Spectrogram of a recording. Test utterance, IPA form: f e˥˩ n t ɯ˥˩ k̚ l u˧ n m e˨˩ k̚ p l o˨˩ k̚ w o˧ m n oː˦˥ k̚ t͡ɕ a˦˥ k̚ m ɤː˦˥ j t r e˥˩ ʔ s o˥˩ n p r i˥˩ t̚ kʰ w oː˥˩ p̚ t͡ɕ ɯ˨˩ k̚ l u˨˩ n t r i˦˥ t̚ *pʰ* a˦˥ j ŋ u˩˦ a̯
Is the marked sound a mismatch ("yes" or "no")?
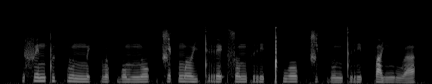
yes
